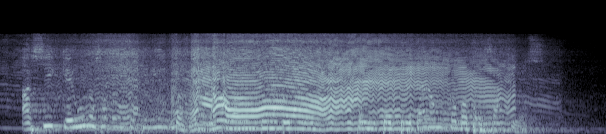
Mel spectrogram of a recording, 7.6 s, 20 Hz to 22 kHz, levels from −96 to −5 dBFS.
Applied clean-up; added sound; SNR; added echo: none; Motorcycle; -4 dB; reverberation time 1.8 s.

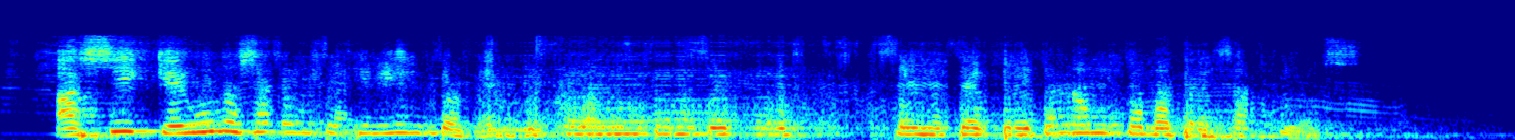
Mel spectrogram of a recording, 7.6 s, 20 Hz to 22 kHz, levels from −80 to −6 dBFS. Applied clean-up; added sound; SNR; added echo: neural separator model SepFormer DNS4.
